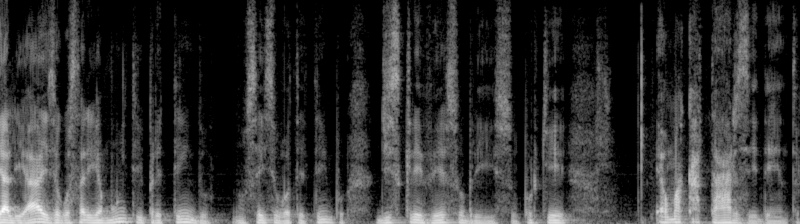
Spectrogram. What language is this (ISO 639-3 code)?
por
